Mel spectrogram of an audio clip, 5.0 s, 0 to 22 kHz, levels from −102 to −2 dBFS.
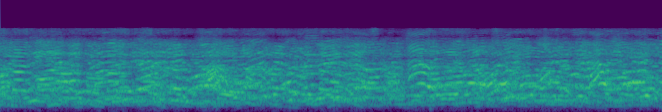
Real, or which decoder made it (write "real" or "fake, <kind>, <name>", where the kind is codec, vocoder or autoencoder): real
